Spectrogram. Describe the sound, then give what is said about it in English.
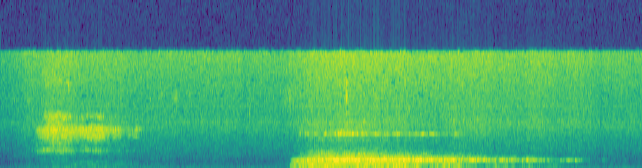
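A person demonstrates a deep, calming breath: a soft, airy inhale through the nose is followed by a brief pause, then a longer, louder exhale with a faint whistling, breathy tone. No one speaks. “if someone says take a deep breath or you hear inside of yourself, oh, I need to take a breath here, it's not through the mouth and it's not a quick, shallow breath.”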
